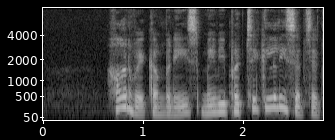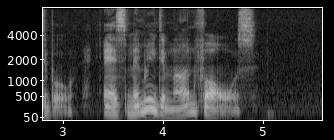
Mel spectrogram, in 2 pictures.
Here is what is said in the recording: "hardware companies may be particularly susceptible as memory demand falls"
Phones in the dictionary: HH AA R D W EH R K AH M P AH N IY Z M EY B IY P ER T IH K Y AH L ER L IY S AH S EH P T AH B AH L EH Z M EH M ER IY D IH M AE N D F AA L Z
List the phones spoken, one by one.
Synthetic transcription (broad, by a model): HH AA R D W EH K AH M P AH N IY Z M EY B IY P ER T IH K Y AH L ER L IY S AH S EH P T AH B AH L EH Z M EH M ER IY D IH M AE N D F AA L Z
